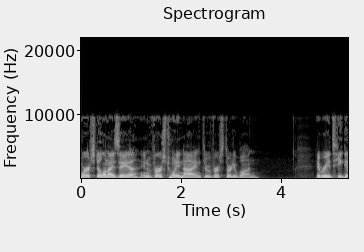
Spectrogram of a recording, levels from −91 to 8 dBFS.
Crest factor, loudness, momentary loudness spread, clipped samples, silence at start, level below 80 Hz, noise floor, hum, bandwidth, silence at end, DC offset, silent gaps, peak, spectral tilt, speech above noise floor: 16 dB; -22 LUFS; 9 LU; under 0.1%; 0 s; -34 dBFS; -71 dBFS; none; 10.5 kHz; 0 s; under 0.1%; none; -6 dBFS; -6.5 dB/octave; 51 dB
